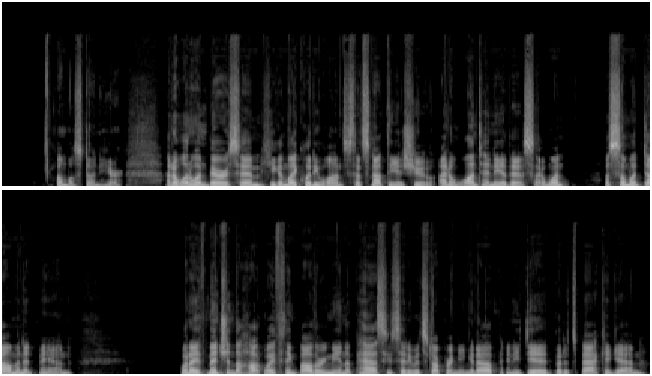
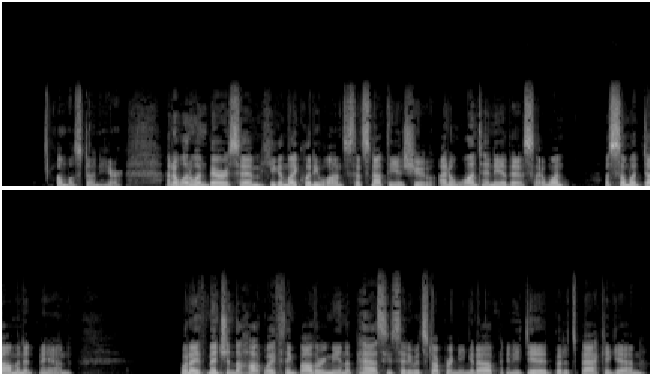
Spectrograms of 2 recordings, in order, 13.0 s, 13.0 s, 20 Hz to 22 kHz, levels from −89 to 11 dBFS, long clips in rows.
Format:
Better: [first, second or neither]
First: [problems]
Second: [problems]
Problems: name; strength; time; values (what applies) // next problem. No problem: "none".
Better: first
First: none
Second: garbled, watery; slightly; nothing above 10.5 kHz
